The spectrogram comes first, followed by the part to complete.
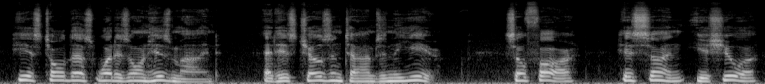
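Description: A man's voice: a little high, darkish tone, no room sound. A man co-hosting a religious podcast, reading an earnest, preacherly script. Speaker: podcast co-host.

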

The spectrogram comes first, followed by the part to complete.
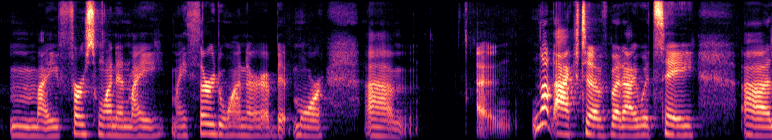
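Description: A woman in her forties with a slightly low voice speaks as a podcast guest. She talks casually about home life, pausing and restarting often as she thinks. Her delivery is relaxed but unsure. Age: 40s. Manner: hesitant, many fillers and restarts. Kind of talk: casual chat.

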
